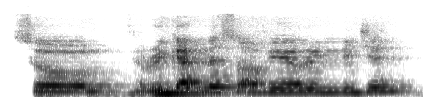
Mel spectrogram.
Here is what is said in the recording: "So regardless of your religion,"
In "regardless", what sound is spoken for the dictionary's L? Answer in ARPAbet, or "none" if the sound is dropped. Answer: N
